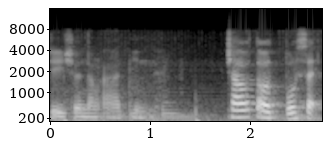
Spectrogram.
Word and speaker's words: A'tin: my live chat who told me, 'Kuya, it's pronounced 'eighteen'' Shoutout to the 'EY TEEN' community So many thanks to Ma'am Olive Arellano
